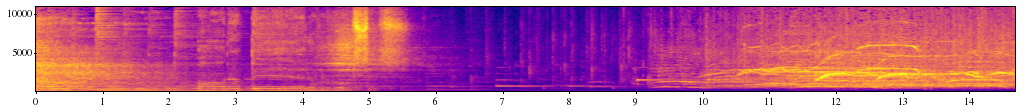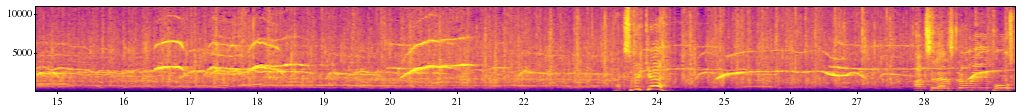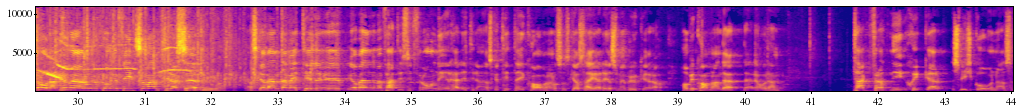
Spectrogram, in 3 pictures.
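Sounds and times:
keyboard chord: 0.0s - 9.6s
audience applauding: 6.7s - 34.6s
audience cheering and whistling: 9.0s - 32.1s
loud shout: 9.2s - 20.4s, 22.5s - 24.3s.

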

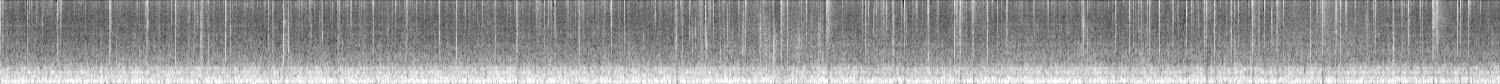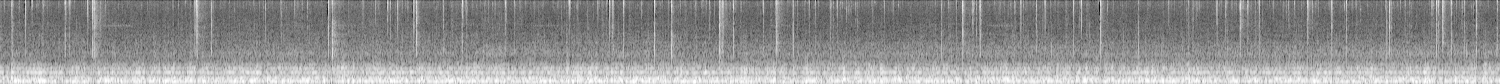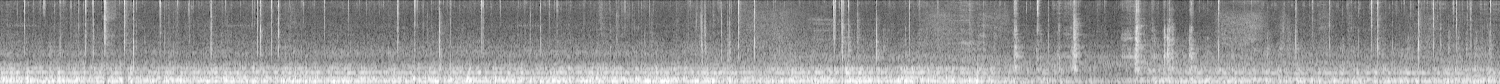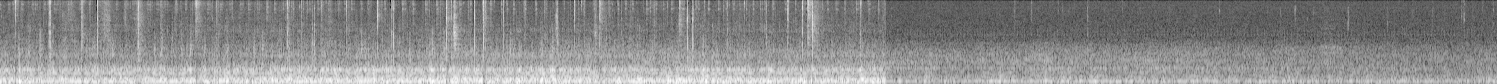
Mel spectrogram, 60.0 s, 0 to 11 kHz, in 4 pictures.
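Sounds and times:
burning logs crackling and popping: 0.0s - 54.0s, 55.0s - 56.4s, 57.1s - 59.9s
fire draft rumbling: 0.0s - 59.9s.

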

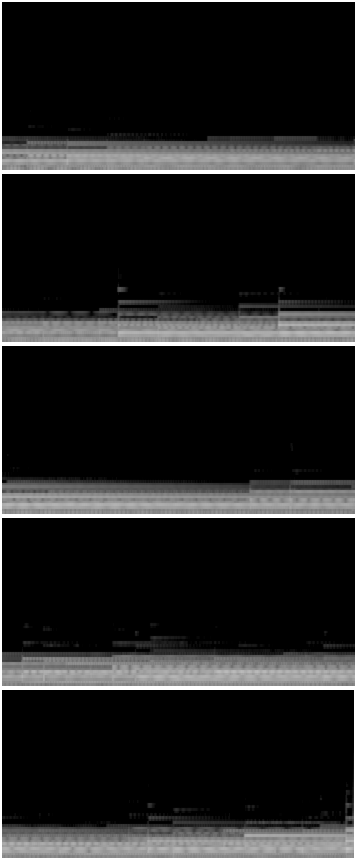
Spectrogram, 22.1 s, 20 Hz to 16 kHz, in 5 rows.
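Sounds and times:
singing bowls struck with mallets: 0.0s - 22.0s.

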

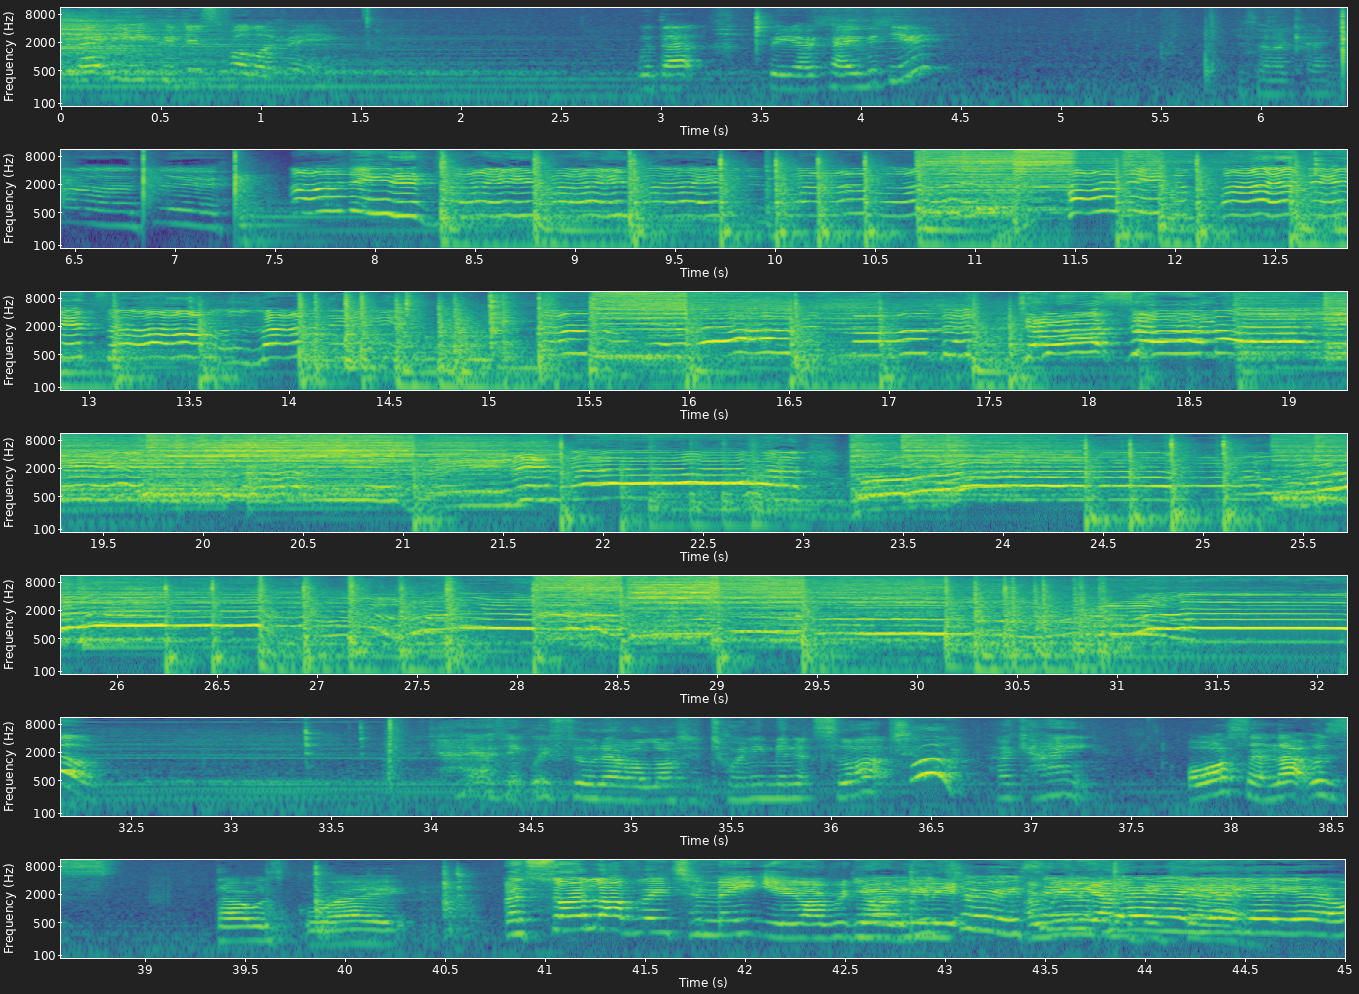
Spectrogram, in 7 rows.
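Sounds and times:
woman singing with vibrato: 0.0s - 1.9s, 6.5s - 32.7s, 42.3s - 45.0s
drum kit played with sticks: 0.0s - 4.4s, 7.3s - 36.8s.

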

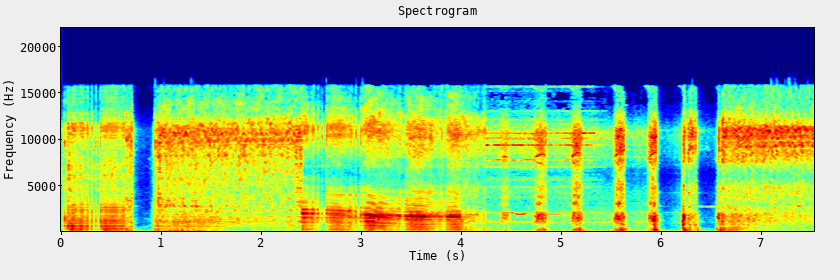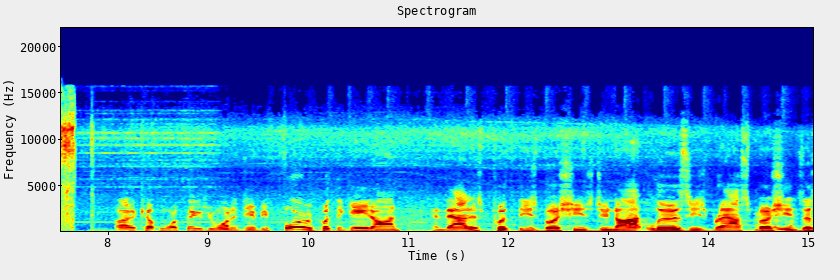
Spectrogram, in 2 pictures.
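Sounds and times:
electric drill boring into wall: 0.0s - 7.7s.

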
